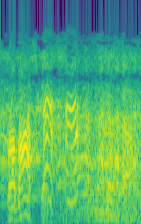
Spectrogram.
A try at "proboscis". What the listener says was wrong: It's proboscis, my boy. The C is silent, like a husband in a millinery shop. It's from the Latin pro and the Greek boscain, to feed, and properly used refers to the trunk of an elephant.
